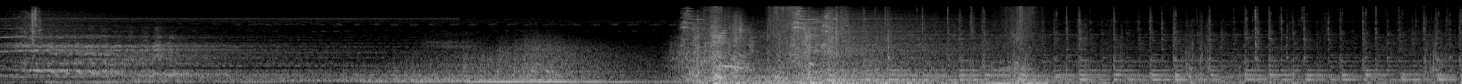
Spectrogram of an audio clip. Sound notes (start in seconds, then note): 8.2 Hançer sesi; 9.7 Müzik - Dombra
